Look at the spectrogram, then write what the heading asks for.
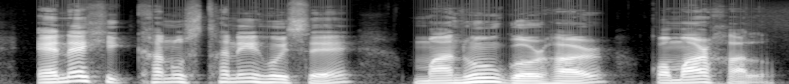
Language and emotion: Assamese, neutral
